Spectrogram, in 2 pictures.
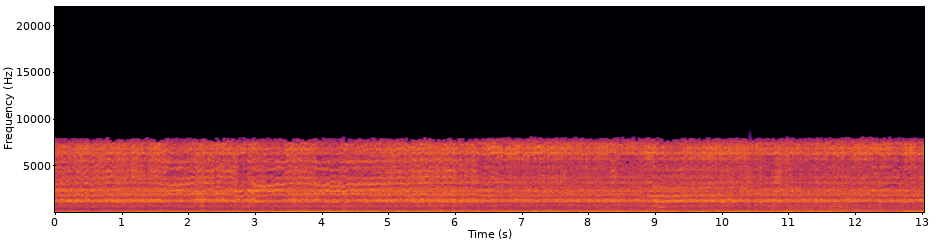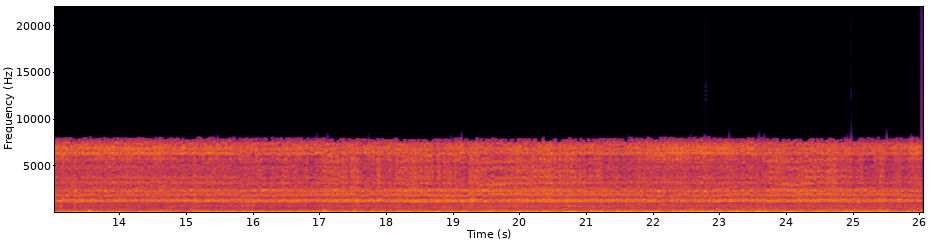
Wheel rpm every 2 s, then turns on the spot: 160, 160, 160, 170, 170, 170, 170, 170, 160, 160, 160, 170, 170.
none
